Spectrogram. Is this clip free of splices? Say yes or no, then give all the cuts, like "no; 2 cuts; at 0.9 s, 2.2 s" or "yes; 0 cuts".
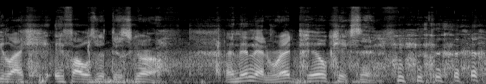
yes; 0 cuts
